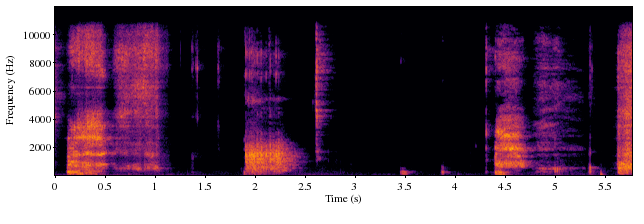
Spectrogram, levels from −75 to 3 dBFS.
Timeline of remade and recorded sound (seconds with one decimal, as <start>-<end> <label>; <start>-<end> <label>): 0.0-1.8 remade; 1.8-5.3 recorded; 5.3-5.8 remade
